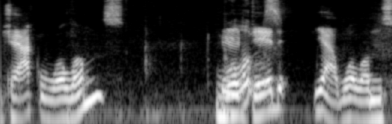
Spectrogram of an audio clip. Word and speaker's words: Woolams: Yeah, Woolams. It's spelled W-O-O-L-A-M-S.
